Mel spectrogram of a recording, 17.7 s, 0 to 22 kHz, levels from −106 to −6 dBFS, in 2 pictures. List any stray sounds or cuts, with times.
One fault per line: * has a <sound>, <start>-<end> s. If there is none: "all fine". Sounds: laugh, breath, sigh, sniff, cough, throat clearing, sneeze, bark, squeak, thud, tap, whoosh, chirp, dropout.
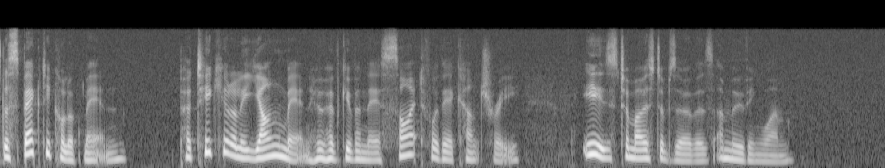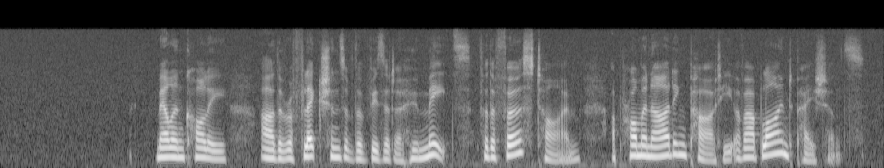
all fine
